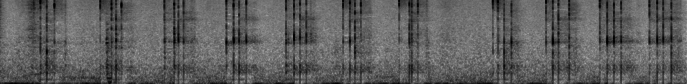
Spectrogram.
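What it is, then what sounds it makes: Wooden hairbrush tapped with nails. Long fingernails tap and scratch the back of a striped wooden paddle hairbrush held in the hand. Short bursts of quick, bright, clicky taps repeat throughout, with soft scratchy rustling between them over a steady low hum.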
